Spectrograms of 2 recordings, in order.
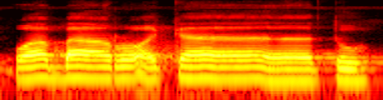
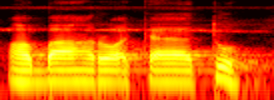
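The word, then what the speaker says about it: وبركاته: ওয়া বারাকাতু না, কিন্তু এখানে রয় আকার ধরা যাবে না, অবারাকাতু।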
